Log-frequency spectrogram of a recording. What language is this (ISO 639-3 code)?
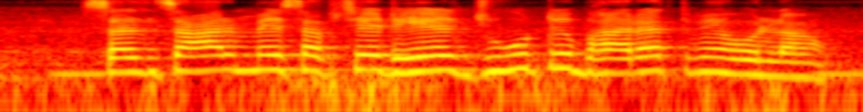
bho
